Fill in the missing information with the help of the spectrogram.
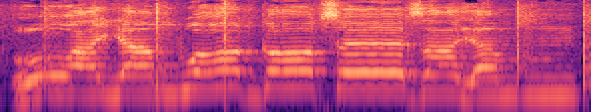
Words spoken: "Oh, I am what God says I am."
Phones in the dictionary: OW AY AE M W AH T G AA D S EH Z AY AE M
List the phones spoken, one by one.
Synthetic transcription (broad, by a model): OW AY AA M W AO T G AA D S EH Z AY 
